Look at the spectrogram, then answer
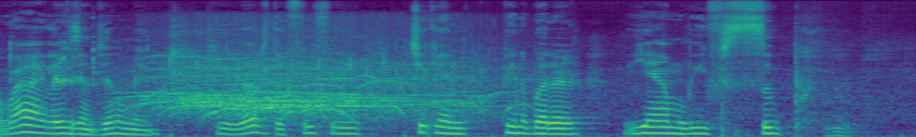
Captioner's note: cheering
